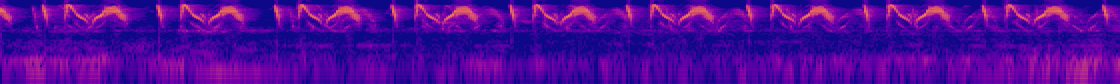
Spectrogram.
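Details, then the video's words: Bar-winged prinia song meant to rebuild a discouraged bird's confidence: a rapid chain of piercing V-shaped whistled notes, about nine in five seconds, evenly paced with short gaps, over a soft steady tone. "bikin ciblek gunung Ngetop || down mental bangkitkan lagi"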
